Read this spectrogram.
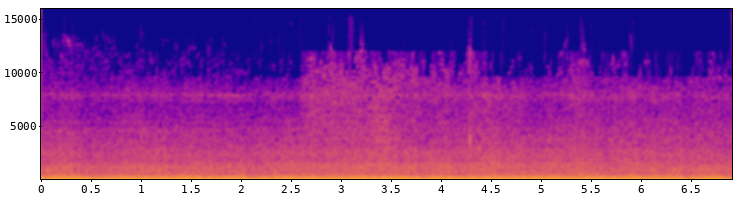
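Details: Logging heavy equipment diesel after routine maintenance service; loud steady low rumble at an even pace with no knocks or misses, running healthy.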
